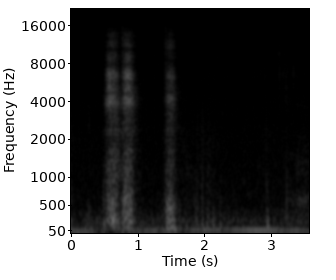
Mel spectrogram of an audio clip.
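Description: Three quick, sharp bursts of air, the first two close together, over a steady low hum: sneezing.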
